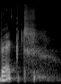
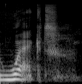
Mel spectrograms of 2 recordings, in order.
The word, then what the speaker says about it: VACT: Und um ihn zu finden, könnt ihr VACT, ausgesprochen WACT, wie WACT.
